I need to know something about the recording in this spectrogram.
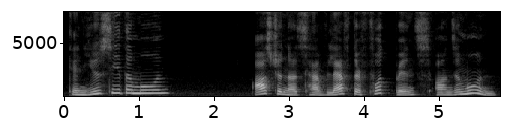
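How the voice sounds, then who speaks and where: A woman reading a picture book aloud for young children, with simple, deliberate, expressive phrasing. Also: a little high. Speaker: children's book reader, channel host.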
